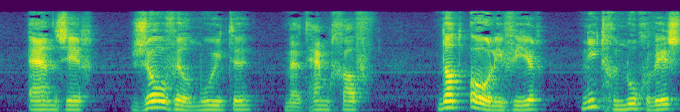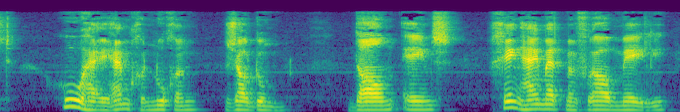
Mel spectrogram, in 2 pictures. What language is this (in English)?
Dutch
